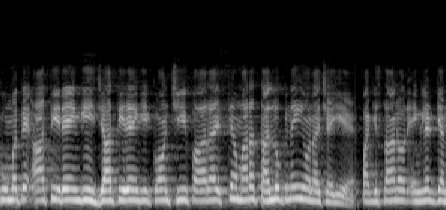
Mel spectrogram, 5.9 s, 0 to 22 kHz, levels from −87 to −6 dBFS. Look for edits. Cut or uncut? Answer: cut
